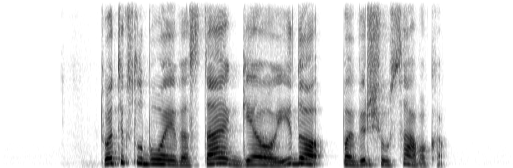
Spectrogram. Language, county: Lithuanian, Vilnius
